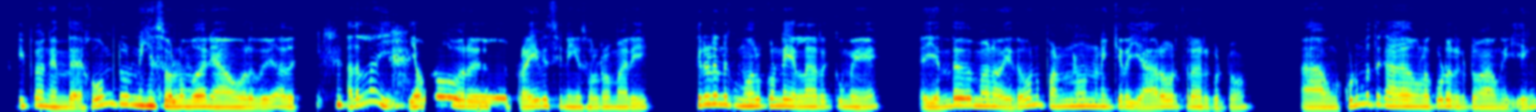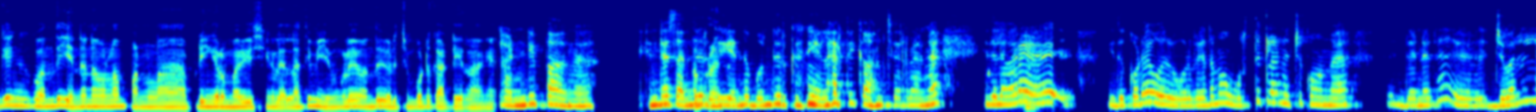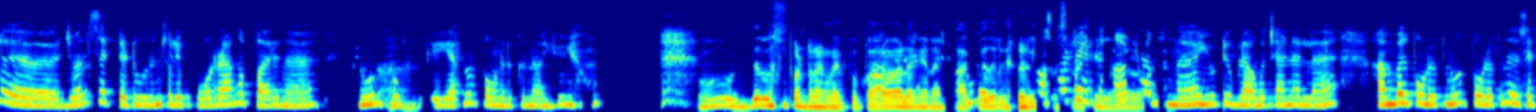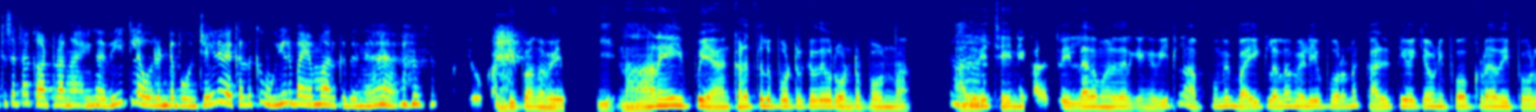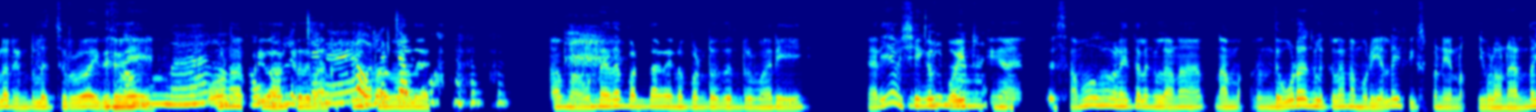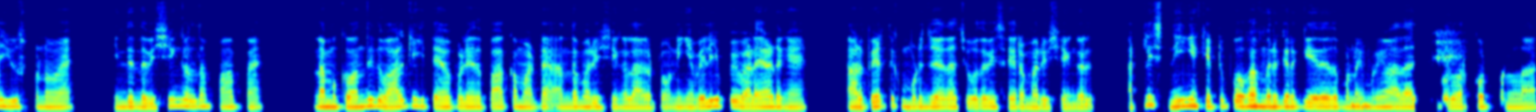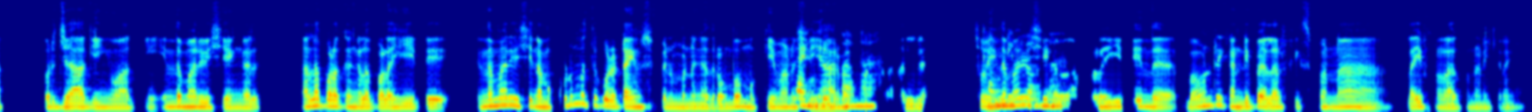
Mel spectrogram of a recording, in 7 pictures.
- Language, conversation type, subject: Tamil, podcast, சமூக ஊடகங்களுக்கு எல்லை வைப்பதை எளிதாகச் செய்வது எப்படி?
- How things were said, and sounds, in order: in English: "ஹோம் டூர்ன்னு"; in English: "பிரைவசி"; laughing while speaking: "எல்லாத்தையும் காம்ச்சறாங்க"; in English: "ஜுவலு ஜுவல் செட் டூருன்னு"; chuckle; laughing while speaking: "இதெல்லாம் பண்றாங்களா இப்போ, பரவாலங்க நான் பாக்காத இருக்கிற வரைக்கும் ஒரு சில விஷயங்கள் நல்லது"; in English: "YouTubeல"; in English: "சேனல்ல"; in English: "செட் செட்டா"; laugh; chuckle; laughing while speaking: "ஒரு லட்சம் அப்போ"; in English: "ஃபிக்ஸ்"; in English: "யூஸ்"; in English: "அட்லீஸ்ட்"; other background noise; in English: "வொர்க்கவுட்"; in English: "ஜாகிங், வாக்கிங்"; in English: "டைம் ஸ்பெண்ட்"; in English: "ஸோ"; in English: "பவுன்டரி"; in English: "ஃபிக்ஸ்"; in English: "லைஃப்"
